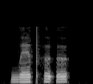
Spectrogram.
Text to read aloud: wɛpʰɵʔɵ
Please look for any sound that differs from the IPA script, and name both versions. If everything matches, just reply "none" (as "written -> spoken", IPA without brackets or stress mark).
none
